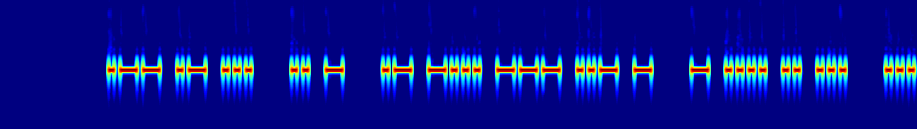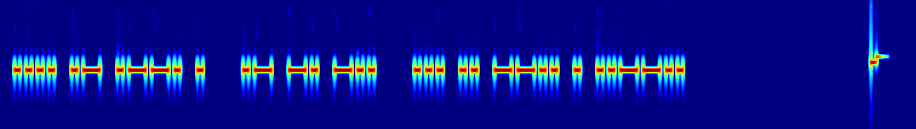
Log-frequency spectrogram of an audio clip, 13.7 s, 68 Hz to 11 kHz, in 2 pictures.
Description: Morse code, heard as a keyed tone, about 27 wpm, 700 Hz. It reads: WAS IT ABOUT THIS SHAPE AND SIZE?
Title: Sentences from Top 1000 Words - Review Part 3 - 28wpm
